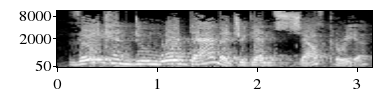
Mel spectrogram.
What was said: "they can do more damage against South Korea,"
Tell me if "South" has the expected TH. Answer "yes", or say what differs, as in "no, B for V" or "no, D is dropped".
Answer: yes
